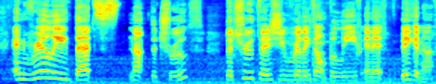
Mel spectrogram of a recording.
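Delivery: ordinary delivery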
